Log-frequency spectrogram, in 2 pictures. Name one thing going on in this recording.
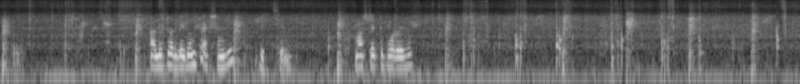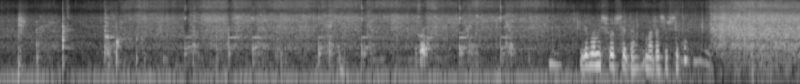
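A metal spatula scrapes and clinks against metal pans.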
